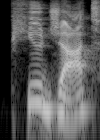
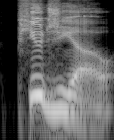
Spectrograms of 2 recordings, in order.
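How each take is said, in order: First: "Peugeot" sounded out as pew-jot; unsure pronunciation. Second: "Pugio" said as pew-jee-oh; guessed pronunciation. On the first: Host reading a car name, guessing "Peugeot" as pew-jot. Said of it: "I'm not sure you pronounce that". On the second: Host retrying the car name, guessing "Pugio" as pew-jee-oh. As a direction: end "Pugio" on an open oh, no t. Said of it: "I don't know how you say it". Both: Shown as a demonstration.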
